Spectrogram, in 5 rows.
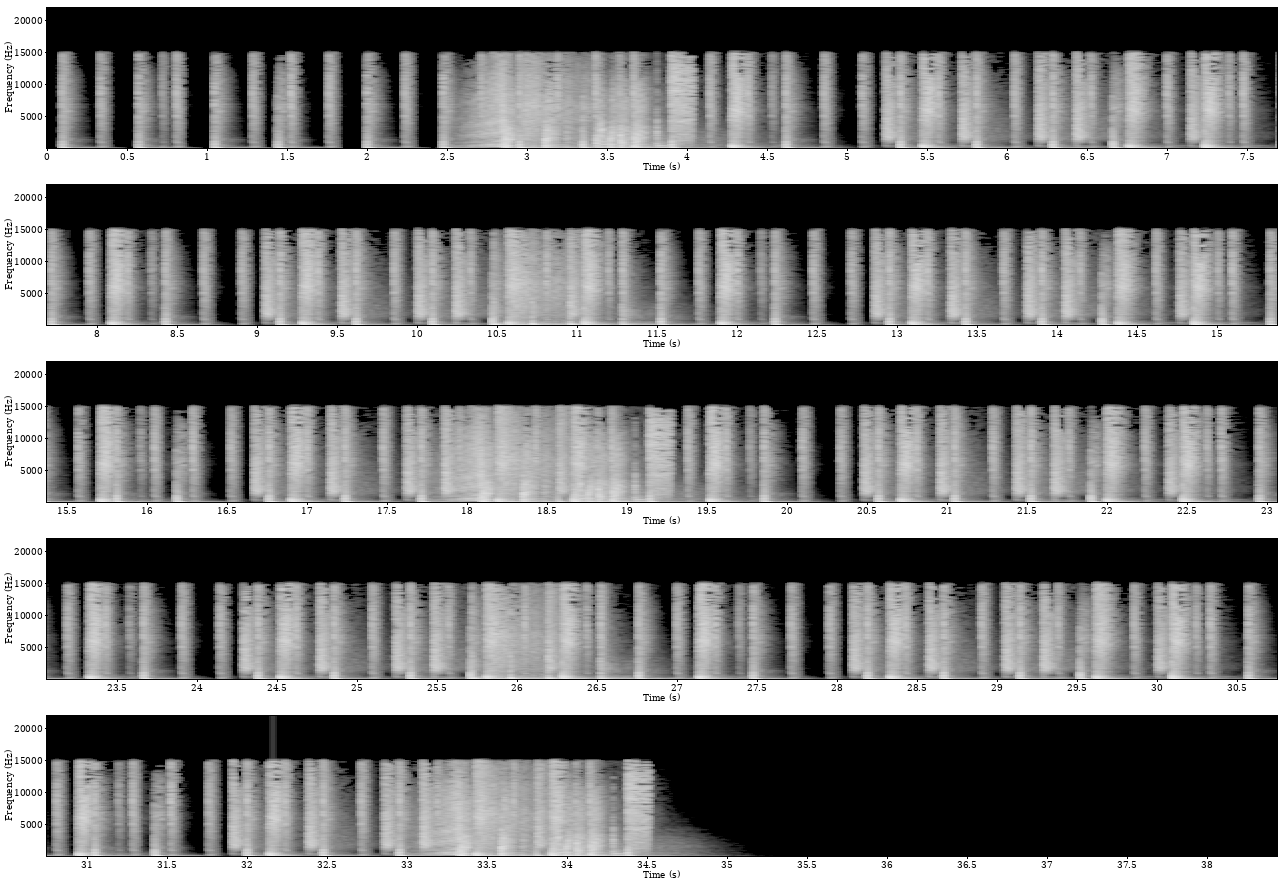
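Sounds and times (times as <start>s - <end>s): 
music beat: 0.0s - 34.7s.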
